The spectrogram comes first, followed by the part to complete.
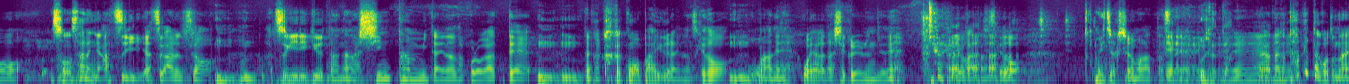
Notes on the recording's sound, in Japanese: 東京・東銀座Another One+にて行われた公開収録。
